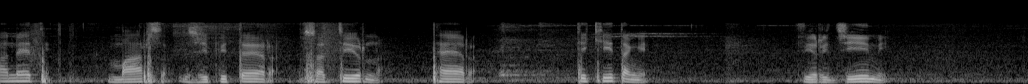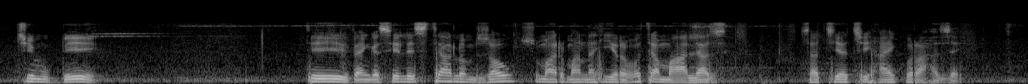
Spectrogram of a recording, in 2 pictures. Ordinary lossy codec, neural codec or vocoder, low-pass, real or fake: none; none; 7.2 kHz; real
